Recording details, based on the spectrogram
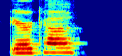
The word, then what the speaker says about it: Erica: Because that's one thing, like Erica, easy peasy, E-R-I-C-A, you know, with a C, that's the right way to spell it.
